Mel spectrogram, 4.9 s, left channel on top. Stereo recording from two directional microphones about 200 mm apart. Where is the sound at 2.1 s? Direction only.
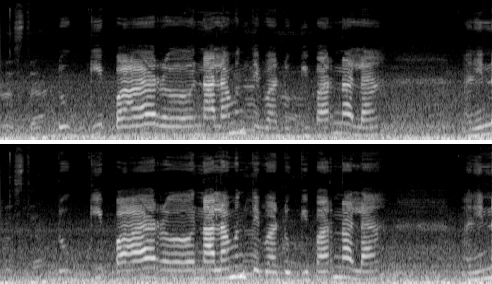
25° right (ahead or behind).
